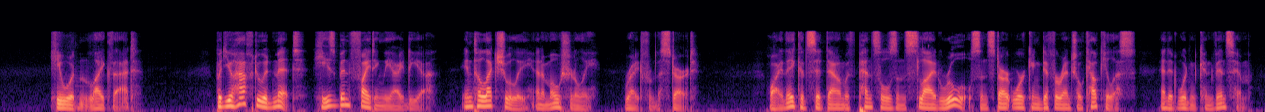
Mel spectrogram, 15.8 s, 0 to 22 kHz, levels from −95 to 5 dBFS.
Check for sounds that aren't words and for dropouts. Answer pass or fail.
pass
